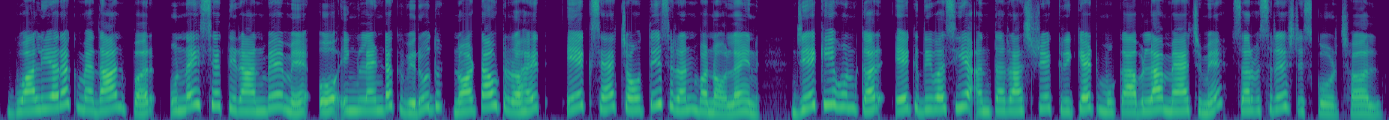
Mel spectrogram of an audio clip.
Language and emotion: Maithili, neutral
